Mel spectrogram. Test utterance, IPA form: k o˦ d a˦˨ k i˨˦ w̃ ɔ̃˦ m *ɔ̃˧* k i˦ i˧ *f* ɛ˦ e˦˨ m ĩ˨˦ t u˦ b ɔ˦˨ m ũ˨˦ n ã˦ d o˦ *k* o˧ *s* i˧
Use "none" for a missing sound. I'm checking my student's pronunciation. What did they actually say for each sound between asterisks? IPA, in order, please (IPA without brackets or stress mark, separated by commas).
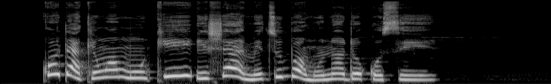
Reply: ũ˧, ʃ, k, s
